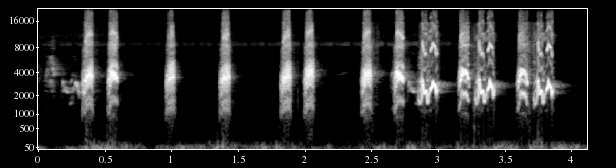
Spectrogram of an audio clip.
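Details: Sooty-headed bulbul in full song against a rival, agitating other bulbuls: loud high chirps at uneven intervals building into quick warbled double notes, with steady low background hum.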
